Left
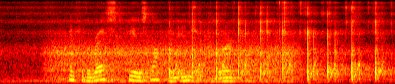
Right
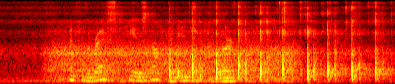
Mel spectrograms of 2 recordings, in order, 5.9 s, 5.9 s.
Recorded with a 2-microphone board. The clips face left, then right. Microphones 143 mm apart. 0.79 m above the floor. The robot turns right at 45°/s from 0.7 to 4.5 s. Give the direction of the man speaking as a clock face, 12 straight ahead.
10 o'clock.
